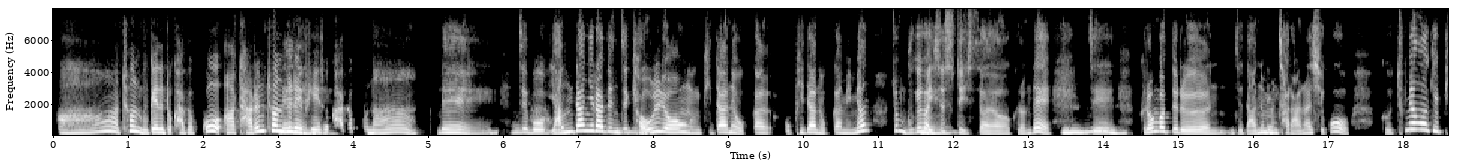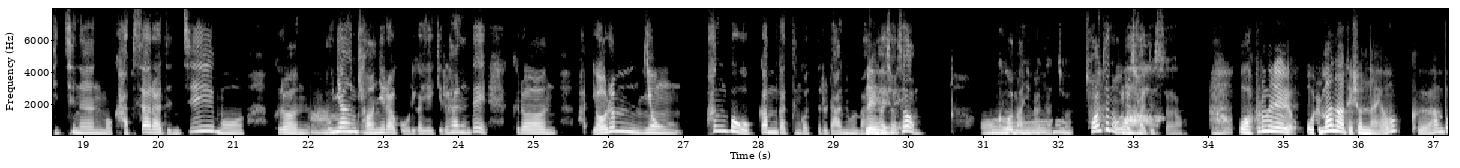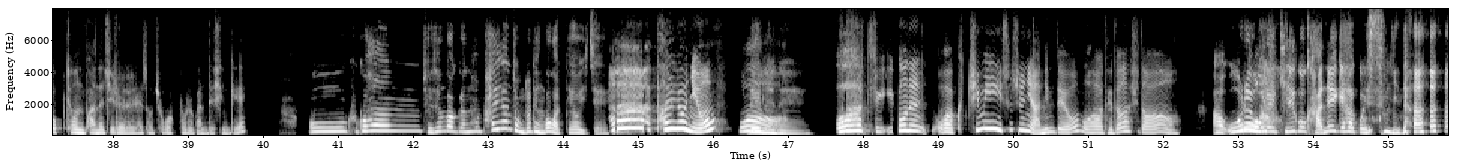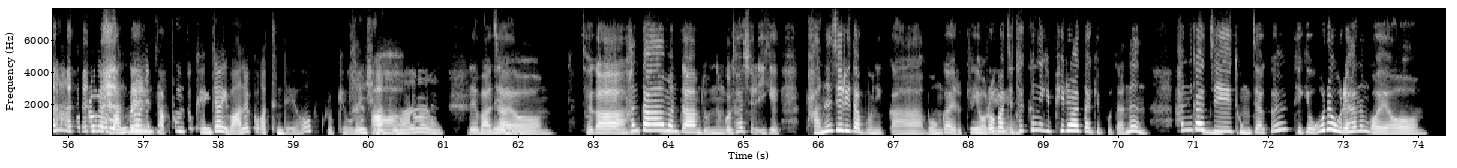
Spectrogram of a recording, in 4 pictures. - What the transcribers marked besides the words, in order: other background noise; gasp; laughing while speaking: "오"; other noise; laughing while speaking: "있습니다"; laugh
- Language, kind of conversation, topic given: Korean, podcast, 취미로 만든 것 중 가장 자랑스러운 건 뭐예요?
